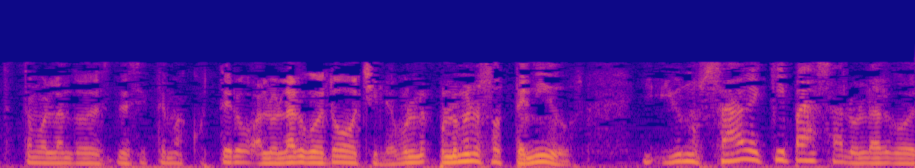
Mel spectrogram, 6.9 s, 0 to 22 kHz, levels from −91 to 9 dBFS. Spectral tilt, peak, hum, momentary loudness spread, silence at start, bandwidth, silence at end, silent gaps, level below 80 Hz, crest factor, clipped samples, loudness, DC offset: -9.5 dB/octave; -6 dBFS; none; 12 LU; 0 s; 5 kHz; 0 s; none; -42 dBFS; 18 dB; under 0.1%; -24 LUFS; under 0.1%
